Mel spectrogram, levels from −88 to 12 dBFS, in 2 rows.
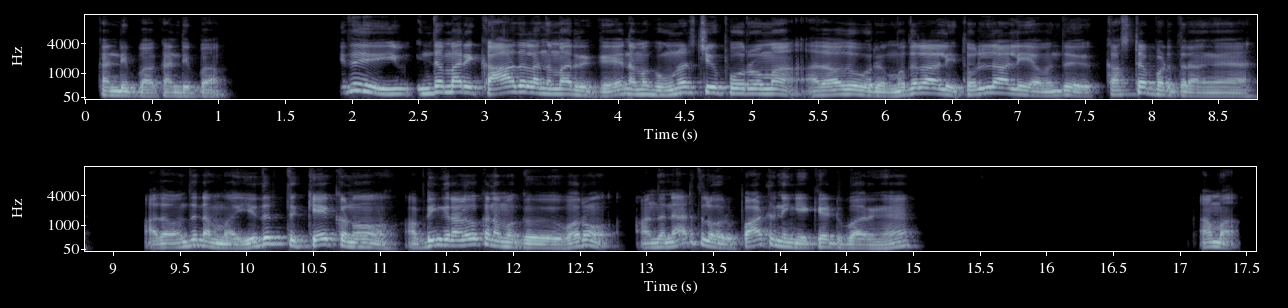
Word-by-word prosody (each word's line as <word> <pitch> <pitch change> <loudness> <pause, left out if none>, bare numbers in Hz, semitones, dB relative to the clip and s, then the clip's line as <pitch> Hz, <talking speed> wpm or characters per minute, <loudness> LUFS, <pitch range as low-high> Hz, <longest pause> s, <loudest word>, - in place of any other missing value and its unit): கண்டிப்பா, 115 -5 +1
கண்டிப்பா. 95 -1 -2 1.0
இது 250 +4 0 0.5
இந்த 165 - +3
மாரி 200 -1 +4 0.2
காதல் 195 +3 +3
அந்த 160 - 0
மாரி 145 -3 +1
இருக்கு. 110 -2 -2
நமக்கு 140 -2 0
உணர்ச்சிபூர்வமா, 170 -4 +1 0.2
அதாவது 135 +4 +1
ஒரு 110 -1 +2
முதலாளி 170 +1 +2
தொழிலாளிய 155 -4 +1
வந்து 115 +4 0 0.3
கஷ்டப்படுத்துறாங்க. 130 - -1 0.8
அதை 115 - 0
வந்து 135 +8 -1
நம்ம 110 -2 +2 0.2
எதிர்த்துக் 215 +1 +1
கேக்கணும், 130 - +1 0.2
அப்படிங்கிற 165 - +2
அளவுக்கு 190 +2 +1
நமக்கு 125 -6 +1 0.3
வரும். - - 0 0.3
அந்த 120 +2 -1
நேரத்துல - - -1
ஒரு - - -3
பாட்டு - - 0
நீங்கக் 115 -5 -1
கேட்டுப் 105 -5 -1
பாருங்க. 90 -1 -3 2.4
ஆமா. - - -1
140 Hz, 115 wpm, -22 LUFS, 115-180 Hz, 2.4 s, மாரி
